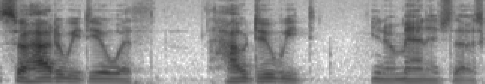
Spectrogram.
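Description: Over a silent background in a very clean recording, a man with an unremarkable speaking voice talks at a fairly quick pace with ordinary pitch variation. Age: 50s. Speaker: university teacher. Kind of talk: casual chat. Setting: office.

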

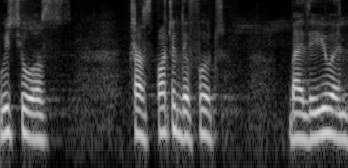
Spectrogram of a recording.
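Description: A woman speaks at a fairly slow pace with a fairly low pitch. Her intonation is monotone and flat. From South Sudan. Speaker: refugee athlete. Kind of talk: interview.

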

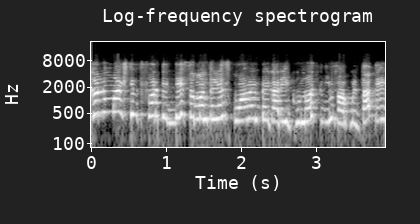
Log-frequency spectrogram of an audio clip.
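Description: Her voice raised and projected, a woman talks at a fairly quick pace with an extremely high pitch, very wide pitch swings and a bright, sharp tone. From Romania. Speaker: podcast co-host, former bank employee. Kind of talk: casual chat.

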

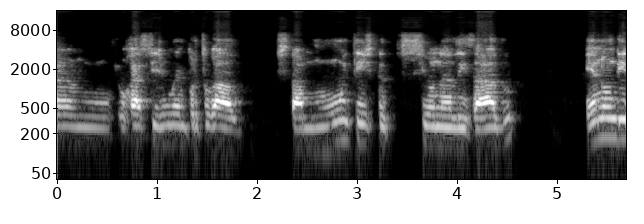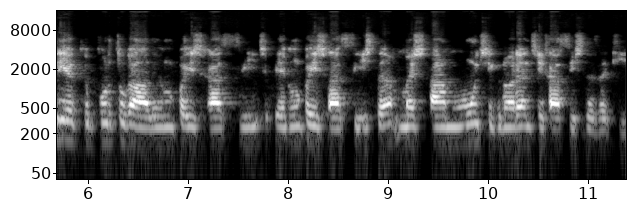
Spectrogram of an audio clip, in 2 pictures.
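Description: A man at a fairly slow pace. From Guinea-Bissau, moved to Coimbra at 12. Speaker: DJ and music producer. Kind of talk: casual interview. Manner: halting, many repetitions.

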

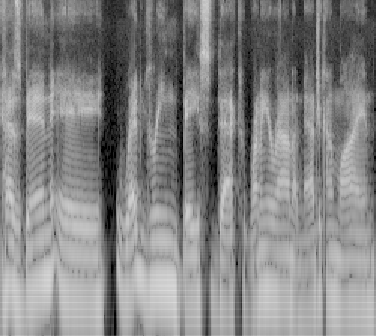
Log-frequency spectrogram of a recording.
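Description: A man with a normal speaking voice and an American accent talks at a medium pitch with ordinary pitch variation against a quiet background. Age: 30s. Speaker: podcast host. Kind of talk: casual chat.

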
